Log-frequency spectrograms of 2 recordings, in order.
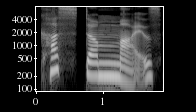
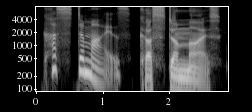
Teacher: Customize is pronounced customize. The stress is on the first syllable, cuss, and the i in eyes is a long i sound like an ice.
